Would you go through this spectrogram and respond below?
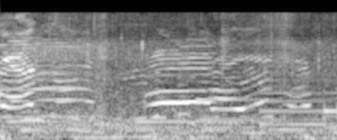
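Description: Children splashing and playing in cold water, light splashes mixed with excited kids' voices and chatter, close and lively throughout.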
